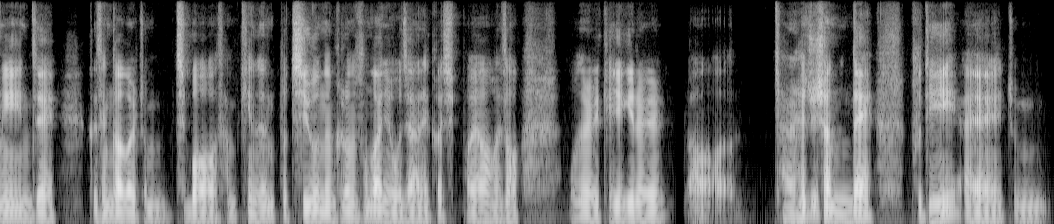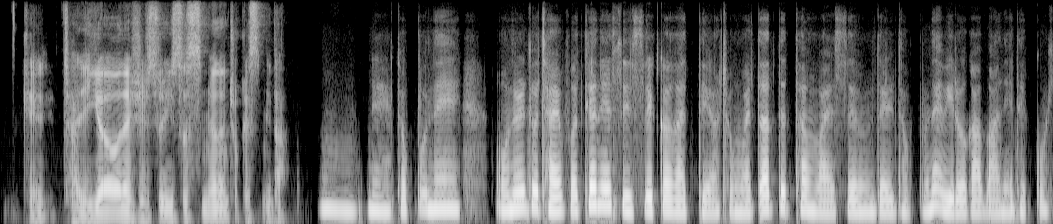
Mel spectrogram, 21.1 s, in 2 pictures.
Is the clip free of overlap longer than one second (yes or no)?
yes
